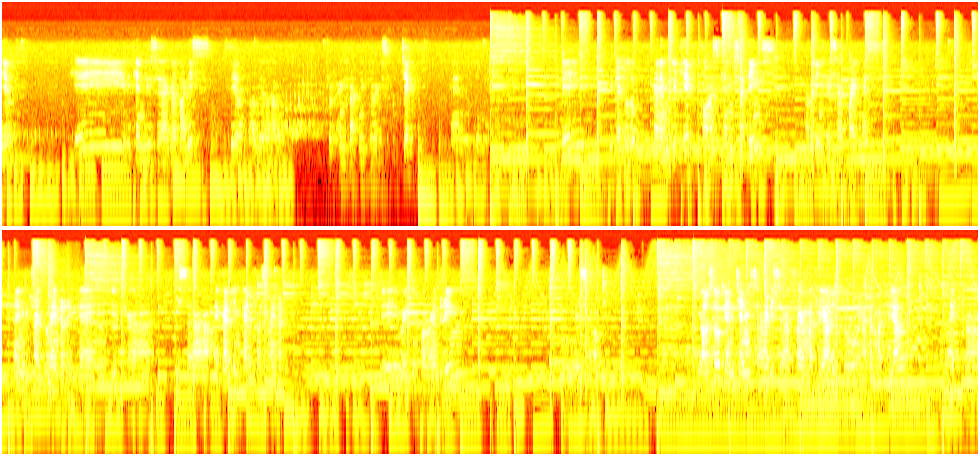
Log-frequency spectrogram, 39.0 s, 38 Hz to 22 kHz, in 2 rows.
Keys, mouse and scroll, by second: 0.1 click, 1.1-2.3 scroll down 1, 4.8 click, 16.3 click, 24.6 click, 36.6-38.9 scroll down 1, 38.9-39.0 scroll up 1.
